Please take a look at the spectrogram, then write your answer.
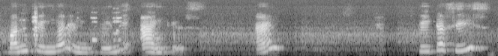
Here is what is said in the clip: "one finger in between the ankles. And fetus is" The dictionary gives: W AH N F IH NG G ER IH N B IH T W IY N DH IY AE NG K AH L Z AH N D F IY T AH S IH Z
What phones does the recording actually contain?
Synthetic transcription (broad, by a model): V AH N F IH NG G ER IH N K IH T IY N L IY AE NG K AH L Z AH N D P IY T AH S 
